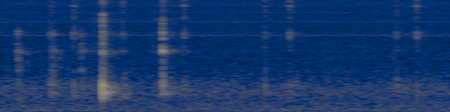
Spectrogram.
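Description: About five sharp computer mouse and keyboard clicks, spaced irregularly, the loudest about half a second in.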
